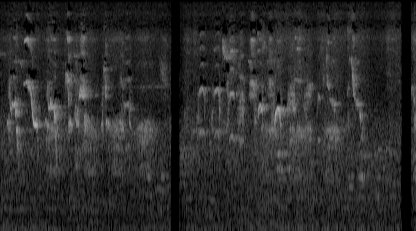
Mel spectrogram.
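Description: Faint birdsong: many short, high chirps and quick little sweeps from small birds, with the sound dropping out briefly twice.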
